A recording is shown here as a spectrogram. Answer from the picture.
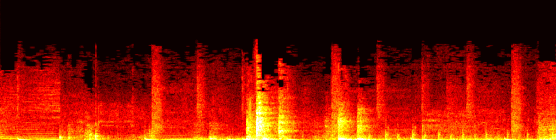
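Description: Background music under a run of knocks and clatters from things being handled at a wardrobe, the loudest about halfway through.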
